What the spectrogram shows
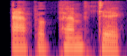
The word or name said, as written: apopemptic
